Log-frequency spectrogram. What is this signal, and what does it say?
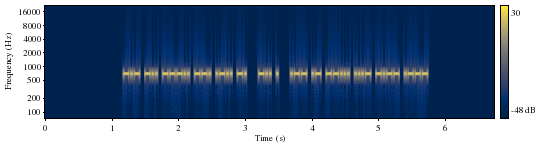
Morse code, heard as a keyed tone, about 44 wpm, 700 Hz. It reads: KD8GLN DE WA7VYJ
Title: USA Callsign DE Callsign 45wpm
